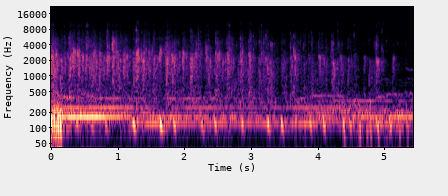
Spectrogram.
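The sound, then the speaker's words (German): A crowd of people applauds steadily for Jesus after a prayer, dense overlapping claps continuing throughout, with a low sustained musical tone humming underneath. “Lass uns Jesus einfach einen Applaus geben.”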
